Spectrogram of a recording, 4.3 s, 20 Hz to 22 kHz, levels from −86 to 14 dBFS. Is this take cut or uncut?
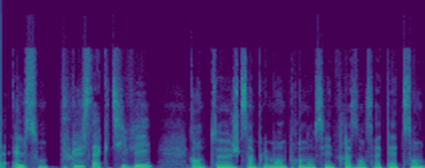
cut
